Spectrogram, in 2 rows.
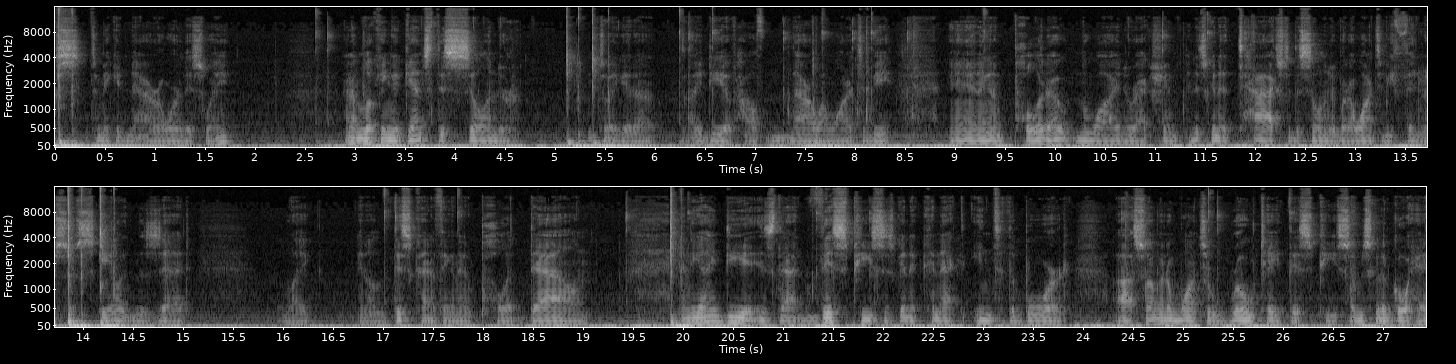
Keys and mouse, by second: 5.2 s, 6.7-9.4 middle drag, 9.4-11.7 drag, 11.7-13.4 middle drag, 13.9 s, 17.8-19.6 drag, 20.0 a, 21.9-23.4 middle drag, 25.4-27.4 drag.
